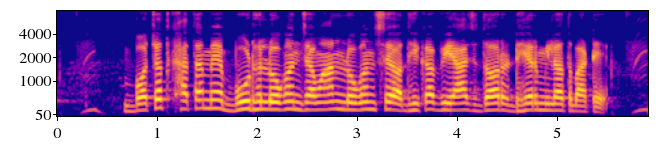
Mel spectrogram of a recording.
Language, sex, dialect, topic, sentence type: Bhojpuri, male, Northern, banking, statement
